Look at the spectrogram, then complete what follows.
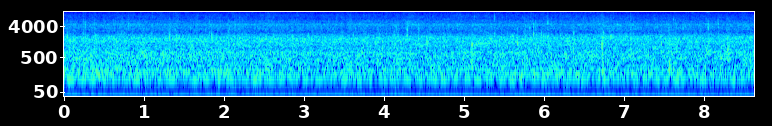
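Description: Faint steady rain, with scattered single drops ticking.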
